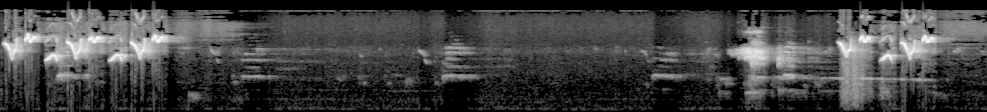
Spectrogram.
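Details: Cinereous tit used as a training model for other songbirds, giving a quick run of high, sharp whistled notes, then a quiet gap with faint chirps and a brief rough sound before another fast burst of song.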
